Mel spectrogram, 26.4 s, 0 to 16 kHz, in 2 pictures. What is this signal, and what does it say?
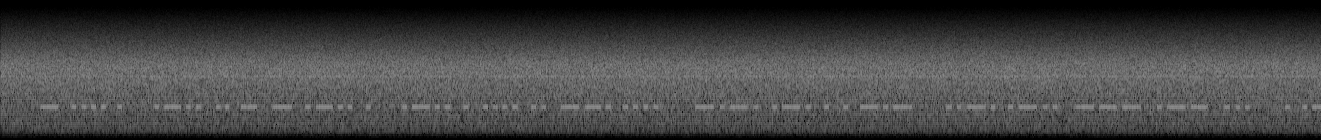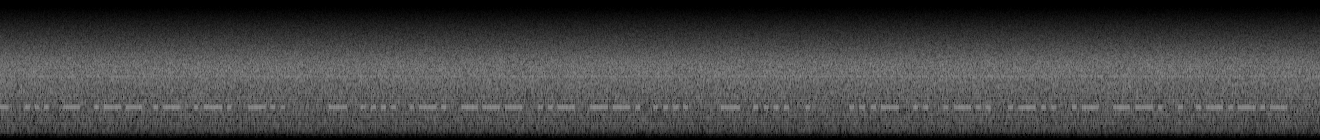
Morse code, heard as a keyed tone, hand-sent with a straight key, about 24 wpm, 870 Hz, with heavy radio static. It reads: THE LITTLE LEHIGH CREEK FLOWS EASTWARD THROUGH THE VILLAGE.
